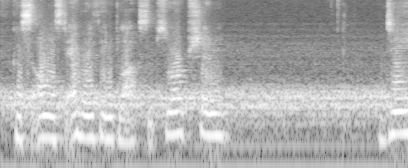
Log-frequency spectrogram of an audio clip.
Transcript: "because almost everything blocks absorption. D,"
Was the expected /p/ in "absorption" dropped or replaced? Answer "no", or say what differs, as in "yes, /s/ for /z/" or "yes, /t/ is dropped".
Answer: no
